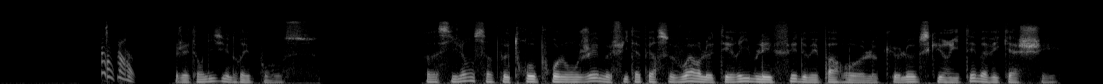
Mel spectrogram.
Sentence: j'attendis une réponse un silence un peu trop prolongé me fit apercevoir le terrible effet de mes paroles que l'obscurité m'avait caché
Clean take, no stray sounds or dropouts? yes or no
no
